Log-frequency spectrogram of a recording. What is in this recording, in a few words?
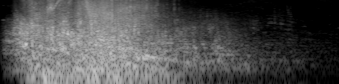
Perfect Heavy Attack Activate, Weapons Melee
